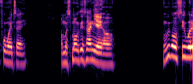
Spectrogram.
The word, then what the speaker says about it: Añejo: I gotta say it right, Añejo.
